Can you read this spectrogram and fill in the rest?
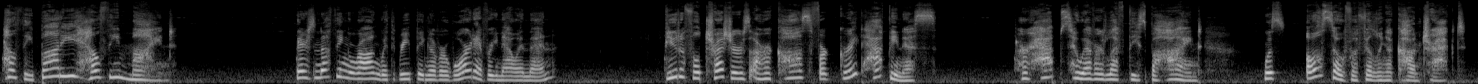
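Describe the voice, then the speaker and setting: A shy, dutiful young female secretary who is part mythical beast, in a video game. The voice is high and girlish. The manner is polite, formal and earnest, with a gentle, apologetic softness. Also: animated, moderate pace, breathy edge. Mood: urgent, battle cries, then calm, pleased. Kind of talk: video game character voice lines.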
